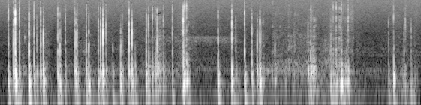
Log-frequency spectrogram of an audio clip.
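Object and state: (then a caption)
Empty plastic toothpaste tube. Long nails tap and scratch the surface of a flattened, empty plastic toothpaste tube. About two dozen quick, dry, muffled taps land in irregular runs, each dying away almost instantly, with faint scratching in the gaps between them.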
